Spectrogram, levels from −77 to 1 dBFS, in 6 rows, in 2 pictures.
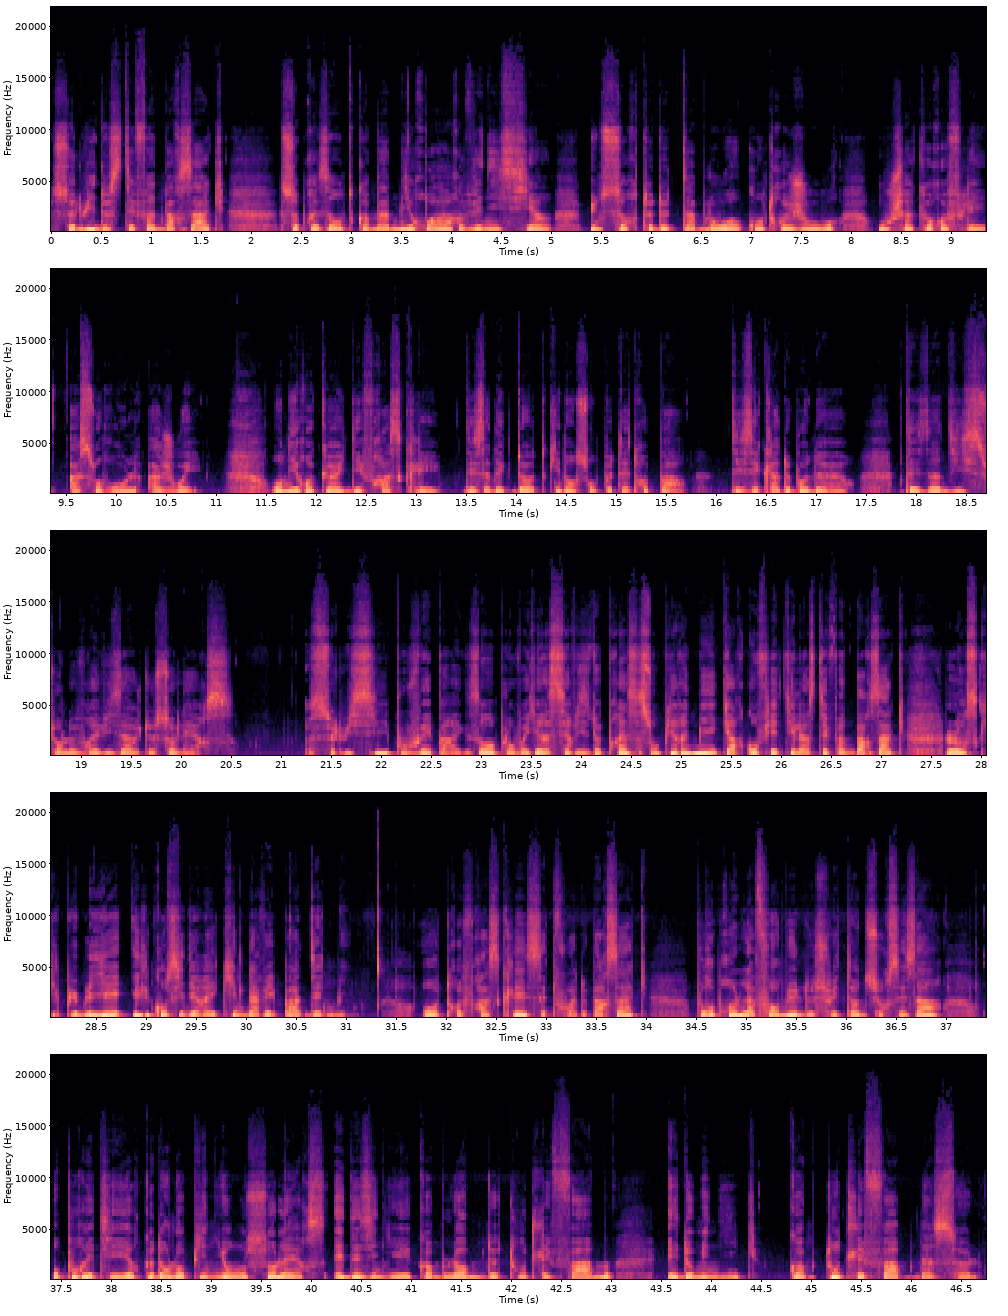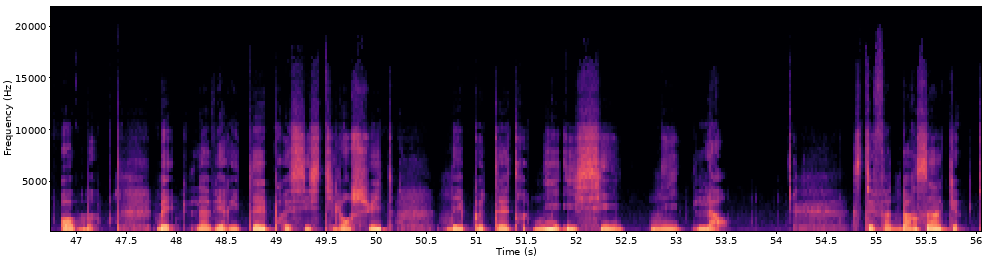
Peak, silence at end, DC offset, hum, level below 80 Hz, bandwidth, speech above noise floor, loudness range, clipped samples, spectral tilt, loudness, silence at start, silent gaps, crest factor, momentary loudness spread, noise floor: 0 dBFS; 0 s; under 0.1%; none; -52 dBFS; 16.5 kHz; 39 dB; 4 LU; under 0.1%; -5.5 dB/octave; -17 LUFS; 0 s; none; 18 dB; 12 LU; -56 dBFS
